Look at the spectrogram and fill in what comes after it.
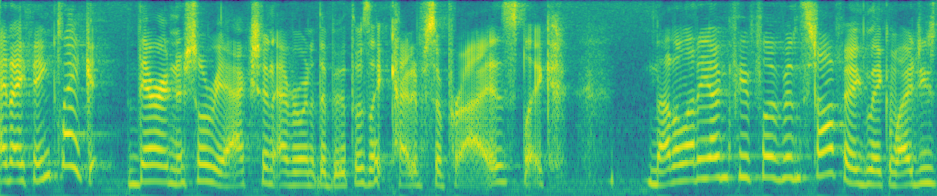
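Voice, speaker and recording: With an American accent, a woman talks at a very fast pace and with lively intonation over noticeable background noise. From Colorado (Parker). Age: under 20 (19). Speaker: college student, campaign volunteer. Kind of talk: interview. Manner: casual, frequent fillers.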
